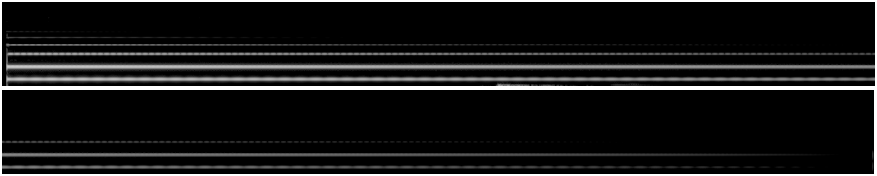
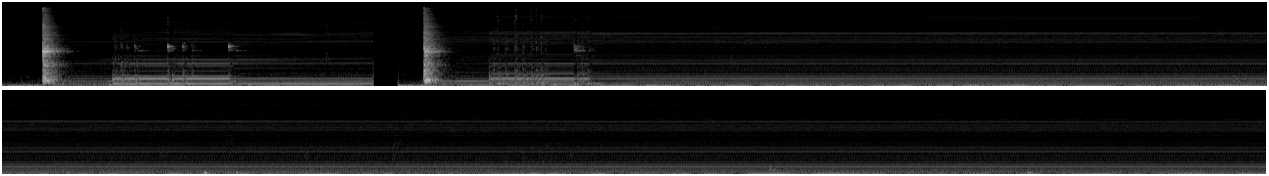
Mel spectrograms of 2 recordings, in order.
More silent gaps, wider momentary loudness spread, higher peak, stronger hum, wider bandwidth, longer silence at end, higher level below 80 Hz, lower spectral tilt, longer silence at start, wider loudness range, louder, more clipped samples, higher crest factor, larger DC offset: second, none vs 3.72-3.96 s; first, 25 LU vs 11 LU; about the same, -6 dBFS vs -6 dBFS; second, none vs 60 Hz at -55 dBFS; second, 5.4 kHz vs 16.5 kHz; first, 4.8 s vs 0 s; second, -58 dBFS vs -48 dBFS; first, -7 dB/octave vs -4 dB/octave; about the same, 0.05 s vs 0 s; first, 24 LU vs 15 LU; first, -21 LUFS vs -35 LUFS; neither; second, 18 dB vs 32 dB; neither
